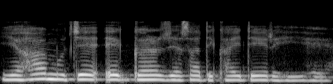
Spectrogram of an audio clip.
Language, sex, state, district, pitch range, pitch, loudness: Hindi, female, Arunachal Pradesh, Longding, 195-220 Hz, 205 Hz, -13 LUFS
